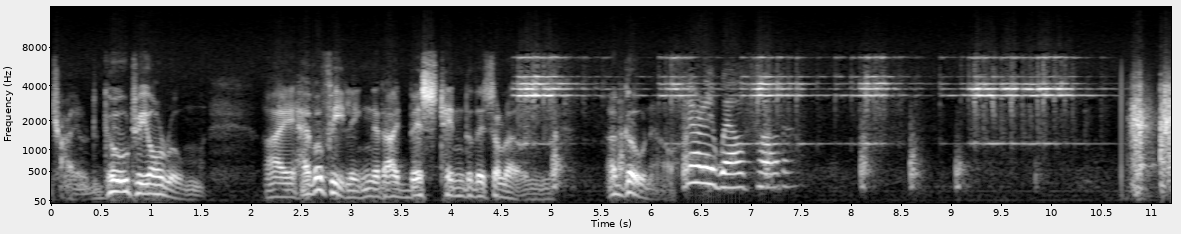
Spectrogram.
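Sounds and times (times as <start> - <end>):
speech: 0.0 - 7.5
doorbell ringing: 4.6 - 11.1.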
